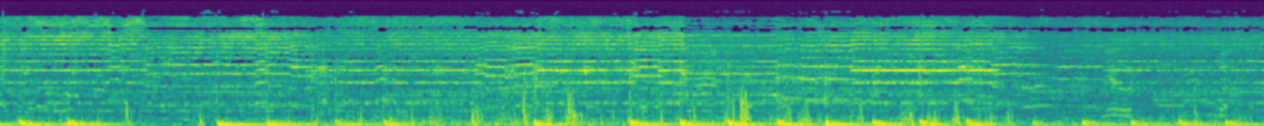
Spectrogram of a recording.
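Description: Pipe band playing: bagpipes sounding a tune over their steady drone, with a bass drum beating time.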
